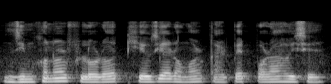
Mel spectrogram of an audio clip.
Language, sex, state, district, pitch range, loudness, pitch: Assamese, male, Assam, Kamrup Metropolitan, 120-130 Hz, -16 LUFS, 125 Hz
